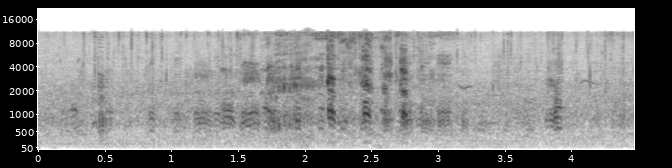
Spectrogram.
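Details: Mute swans in a flock, recorded at Blaues Wunder on the afternoon of 25 May 2016, give scattered nasal honks that build into a burst of four or five loud, quick notes, then a last single honk.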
